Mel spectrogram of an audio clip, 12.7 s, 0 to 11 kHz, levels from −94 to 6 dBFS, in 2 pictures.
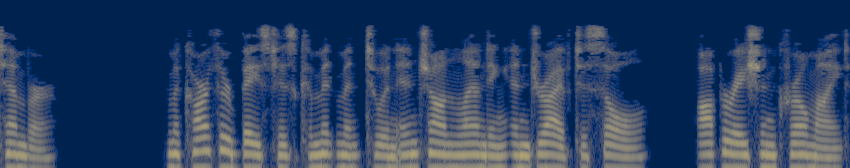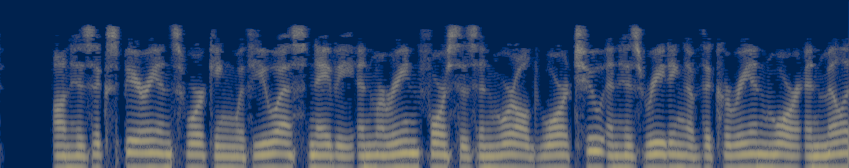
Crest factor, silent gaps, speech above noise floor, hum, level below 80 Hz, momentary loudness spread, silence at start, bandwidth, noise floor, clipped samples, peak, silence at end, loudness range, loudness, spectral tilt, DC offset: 16 dB; 0.45-1.22 s, 4.90-5.22 s, 6.41-6.76 s; over 59 dB; none; -58 dBFS; 5 LU; 0 s; 7.2 kHz; under -90 dBFS; under 0.1%; -14 dBFS; 0 s; 2 LU; -32 LUFS; -5.5 dB/octave; 0.6%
